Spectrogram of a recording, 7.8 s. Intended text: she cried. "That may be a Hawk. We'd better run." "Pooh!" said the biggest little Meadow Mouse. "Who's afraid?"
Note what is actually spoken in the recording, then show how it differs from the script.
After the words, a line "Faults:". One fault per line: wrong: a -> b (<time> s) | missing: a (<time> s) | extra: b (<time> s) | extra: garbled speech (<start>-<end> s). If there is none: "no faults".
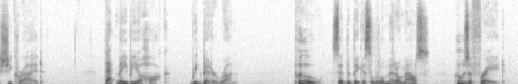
she cried. "That may be a Hawk. We'd better run." "Pooh!" said the biggest little Meadow Mouse. "Who's afraid?"
Faults:
no faults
